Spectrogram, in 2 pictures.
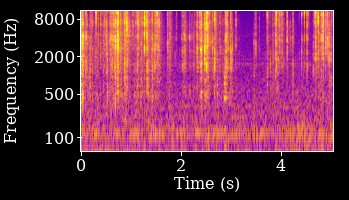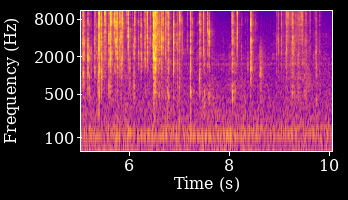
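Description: Thin clear plastic card wrapper crinkling as it is worked open and a trading card is slid out, in irregular bursts of crackling that thin out near the end.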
